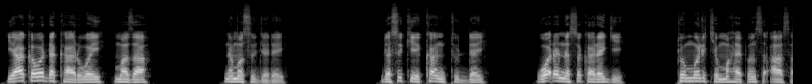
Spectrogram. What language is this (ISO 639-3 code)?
hau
